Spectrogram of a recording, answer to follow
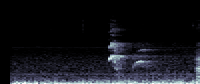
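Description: A single short yelp, falling in pitch, about a second in, over a steady low rumble.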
